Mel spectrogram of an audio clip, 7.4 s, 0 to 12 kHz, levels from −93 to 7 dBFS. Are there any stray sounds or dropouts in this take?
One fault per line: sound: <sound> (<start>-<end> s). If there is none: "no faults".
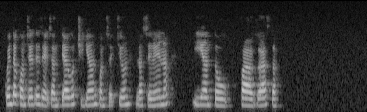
no faults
